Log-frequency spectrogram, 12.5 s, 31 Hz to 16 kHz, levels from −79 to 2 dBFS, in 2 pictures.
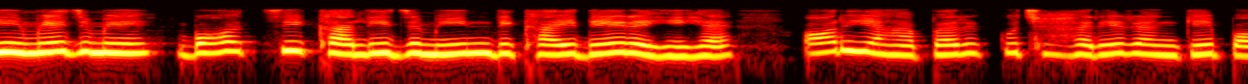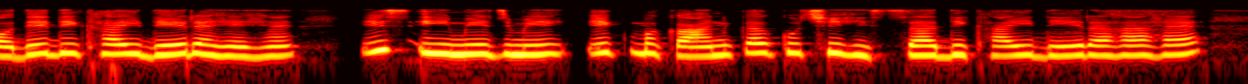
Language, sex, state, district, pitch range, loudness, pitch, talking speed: Hindi, female, Bihar, East Champaran, 270-315 Hz, -17 LUFS, 295 Hz, 165 wpm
